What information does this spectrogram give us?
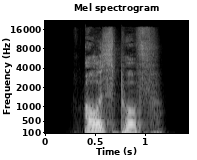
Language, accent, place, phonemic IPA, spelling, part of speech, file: German, Germany, Berlin, /ˈaʊ̯spʊf/, Auspuff, noun, De-Auspuff.ogg
- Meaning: exhaust (exhaust pipe, especially on a motor vehicle)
